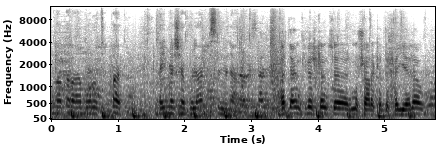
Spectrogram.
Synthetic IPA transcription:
nɑt̪ˤɑɾˤʕamuɾut̪əqɑb̪ʔæjmæʃækʊlʕamħəsəlmənʕahæd̪lʕamkəfæʃkænət̪lmʊʃɑɾˤɑkad̪xæjːælæw

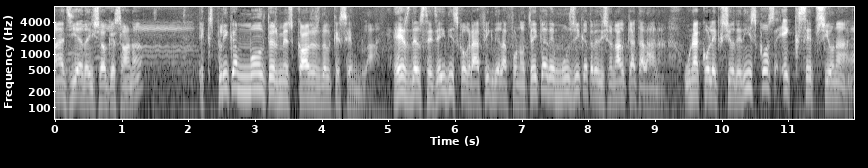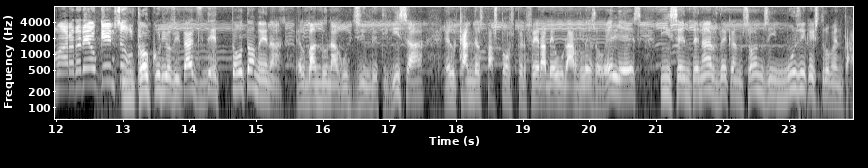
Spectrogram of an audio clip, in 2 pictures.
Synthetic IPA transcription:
aʒiaðajʃɔkesɔna | eksplikamɔlˠt̪ezmeskɔzezðelˠkesɛmbla̰ | ezðelˠseʒejðiskoɣ̞ɾafik̚d̪əlafonot̪ɛkaðemuzikat̪ɾaðisionalˠkat̪ala̰na̰ | unakoleksioðeðiskozeksepsionaewiŋŋklɔwkuɾiozit̪ad͡zðet̪ot̪amɛna̰ | elˠβand̪unaɣud͡ʒilˠd̪et̪iβisa | elˠkand̪eəlˠspast̪orspəɾfeɾaβewɾaɾlezoβeʎez | isent̪enaɾzðekansonzimuzikainst̪ɾumẽnt̪a̰lˠ

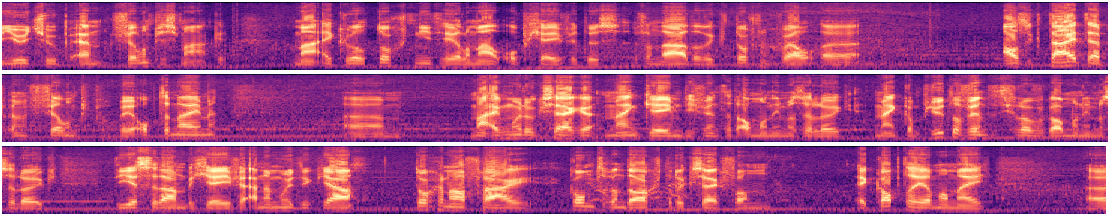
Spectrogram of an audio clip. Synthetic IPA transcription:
juːtjupʰɛnfɪlˠmpjəsma̰ːkən | maːɹʔɪ̰kʋɪlˠtɔxnitɦeːləmaːlˠʔɔ̰pxejvədɵsvɑndaːɹdɑtɪktɔxnɔxʋɛlˠəː | ʔɑlˠsɪktɛjtɦɛpənfɪlˠəmpjə̥prowbɪːrɔp̚tənejmə | əm | maːɹɪk̚mutowksɛɣəmɛjnɡejmdivɪntɦətɑlˠəmaːlˠnimɪːɹzowløɥk | mɛjnkɔmpjutəɹvɪntɦətxəlowfɪkɑlˠmalˠniməːɹzowløɥk | d̥iɪsədaːnbəɣejvəʔɛ̰ndɑnmutɪkjaː | tɔxanɑfraːɣə | kɔmtərəndɑxdɔtɪksɛxfɑn | ɪkːɑp̚dəɹɦɪːləmaːlˠmej | ə

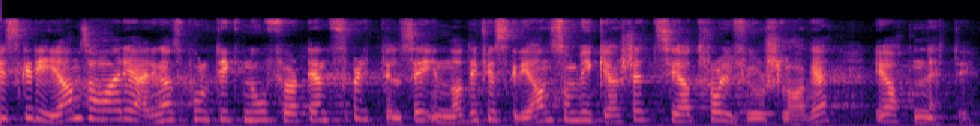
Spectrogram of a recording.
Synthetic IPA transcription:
ɪskəɾiːɑnəsɔhɑɾɛjæːɾɪŋənspʰʊlɪt̪ʰɪkːnoːføːʈːɛnsplɪt̪ːəlsəɪnːɑd̪ɪfɪskəɾiːɑnəsɔmʋɪɪkːəhɑʂɛt̪ːseːɑt̪ʰɾɔlːfjuːʂɭɑ̰ːɡə | ɪɑt̪ːn̩nɪt̪ːɪ

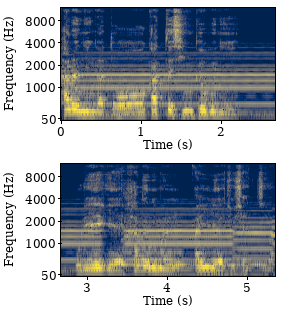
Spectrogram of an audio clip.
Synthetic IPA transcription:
hanɯɲimɡat͈okatʰɯɕʰinkɯbuɲi | uɾieɡe̞hanɯɲimɯɭaʎːʌd͡ʑuɕʰʌt̚t͡ɕ͈io̰

